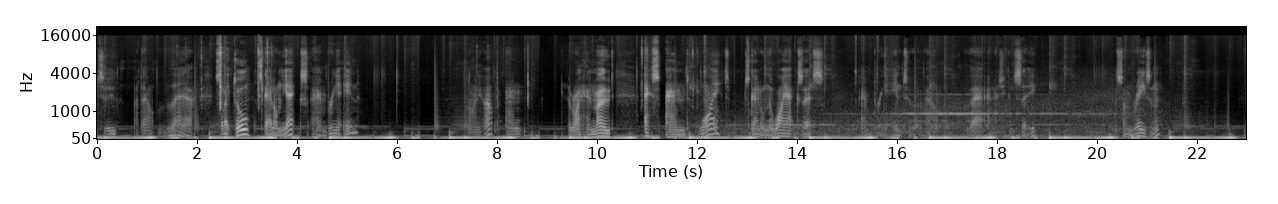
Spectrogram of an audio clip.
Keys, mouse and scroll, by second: 2.4 a, 3.2 s, 8.6 KP_3, 10.9 s.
